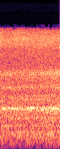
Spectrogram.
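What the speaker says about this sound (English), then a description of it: "And here is our train. It's a light rail train." Articulated light rail train pulling in at a Bay Area station, a steady close rumble of rolling wheels and rail noise with a faint high squeal running throughout, no voices.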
